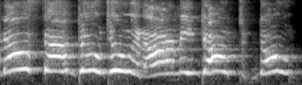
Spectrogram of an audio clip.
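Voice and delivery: high, loud pleading yell; mock yell. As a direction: beg the fans to stop. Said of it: "I was like".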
